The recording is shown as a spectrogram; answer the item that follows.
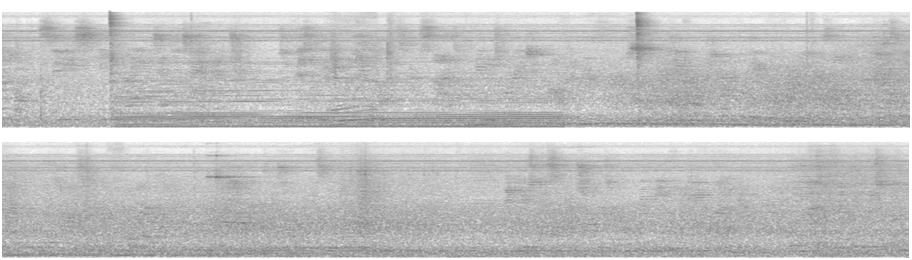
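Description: Emissions analyzer bench running its post-calibration cycle: a steady multi-pitched hum starts about a second and a half in, then gives way about seven seconds in to a steady rushing noise with a few clicks as zero air flushes the gas manifold.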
